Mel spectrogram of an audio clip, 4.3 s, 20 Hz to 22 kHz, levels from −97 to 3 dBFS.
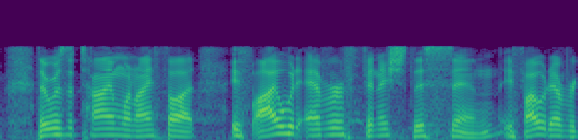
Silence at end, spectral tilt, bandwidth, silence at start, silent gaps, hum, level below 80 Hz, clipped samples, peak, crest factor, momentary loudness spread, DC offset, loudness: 0 s; -9.5 dB/octave; 5.8 kHz; 0.05 s; none; none; -58 dBFS; under 0.1%; -6 dBFS; 18 dB; 7 LU; under 0.1%; -24 LUFS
